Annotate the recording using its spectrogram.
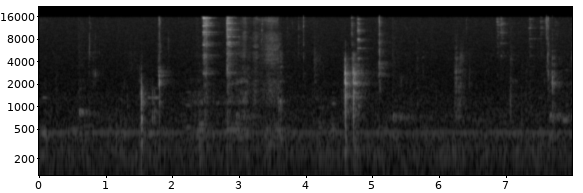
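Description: Tableware sounds at a meal: a few sharp clinks and taps of a small drinking glass and chopsticks against dishes and a frying pan, the loudest pair a little past halfway. A faint steady hum runs underneath.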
